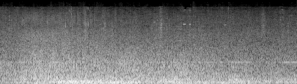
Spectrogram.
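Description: Thunderstorm with rain in the video game Life is Strange, heard as a dense, loud, steady roar of downpour with low rumbling throughout, no speech.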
